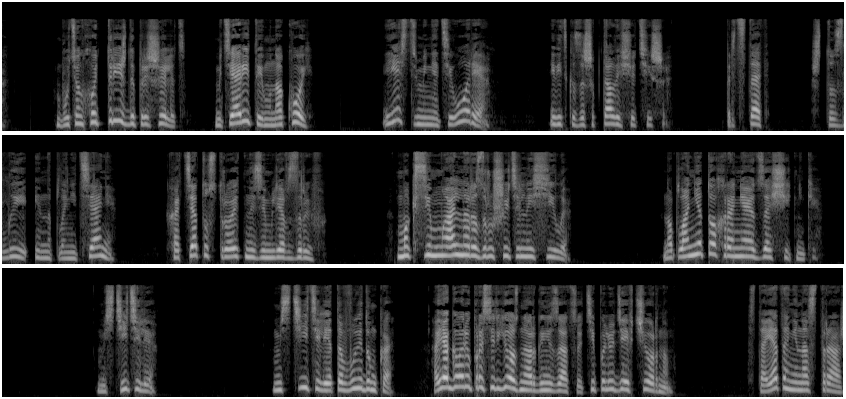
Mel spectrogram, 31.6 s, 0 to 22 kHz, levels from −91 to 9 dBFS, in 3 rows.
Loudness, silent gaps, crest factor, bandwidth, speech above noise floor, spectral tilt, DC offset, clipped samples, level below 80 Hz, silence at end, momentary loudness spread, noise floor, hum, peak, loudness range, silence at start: -28 LUFS; 8.74-8.82 s; 24 dB; 13 kHz; 60 dB; -2.5 dB/octave; under 0.1%; under 0.1%; -76 dBFS; 0 s; 15 LU; -87 dBFS; none; -6 dBFS; 8 LU; 0.7 s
